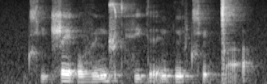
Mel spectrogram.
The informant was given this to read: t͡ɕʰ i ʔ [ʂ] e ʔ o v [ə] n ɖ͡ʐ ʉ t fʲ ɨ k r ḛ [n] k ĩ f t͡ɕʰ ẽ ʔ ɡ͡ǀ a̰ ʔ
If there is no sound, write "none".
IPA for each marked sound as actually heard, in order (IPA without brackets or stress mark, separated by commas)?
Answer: ʂ, ʉ, n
